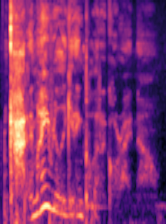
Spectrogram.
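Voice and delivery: hushed whisper to herself. Real, not acted. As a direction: whisper it, half-embarrassed. Catching herself getting political.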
